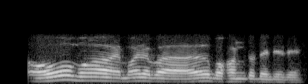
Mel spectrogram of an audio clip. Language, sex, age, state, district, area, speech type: Assamese, male, 30-45, Assam, Nalbari, rural, conversation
